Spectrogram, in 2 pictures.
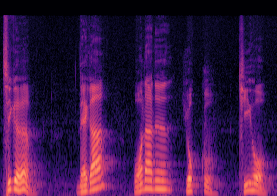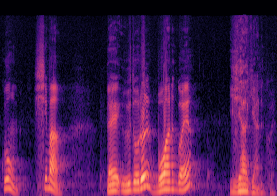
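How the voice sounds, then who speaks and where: In lo-fi sound, a man with a fairly high voice speaks extremely slowly through a humanities lecture. He asks questions he then answers himself and acts out everyday dialogues in lively voices.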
